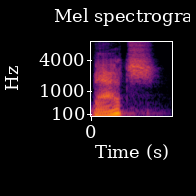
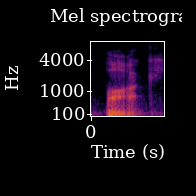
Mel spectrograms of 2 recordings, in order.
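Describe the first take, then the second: First: The name ends with a 'ch' sound. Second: The name ends with a 'k' sound. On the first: The speaker calls it wrong. "no, that's not how you pronounce it" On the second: The speaker calls it right. "It's Bach. You know, it's like like the composer"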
